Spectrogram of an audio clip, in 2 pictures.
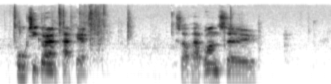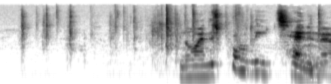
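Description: A crisp packet rustles and crinkles.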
